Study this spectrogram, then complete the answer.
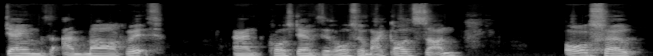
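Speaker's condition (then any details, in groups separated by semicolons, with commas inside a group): Down syndrome; 45 years old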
